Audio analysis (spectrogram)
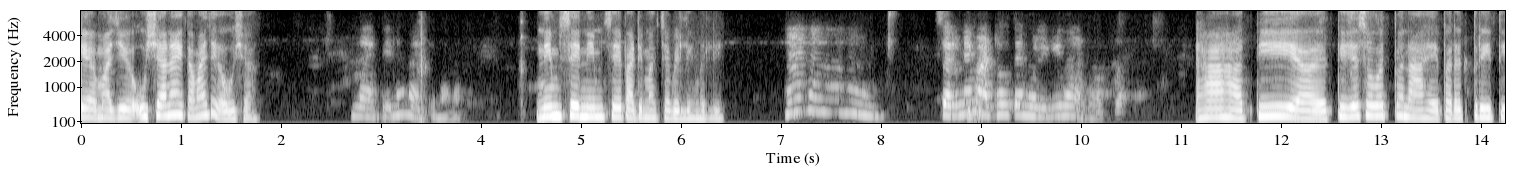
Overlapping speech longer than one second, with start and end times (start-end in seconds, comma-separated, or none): none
